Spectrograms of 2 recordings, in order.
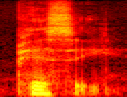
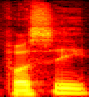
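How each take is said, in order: First: The first vowel sounds like the one in 'piss'. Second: The first vowel sounds like the one in 'puss'. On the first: This is how one older man says the word. "He said he always pronounced it pissy" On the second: This is the usual way of saying the word. "that's how he pronounces pussy"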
